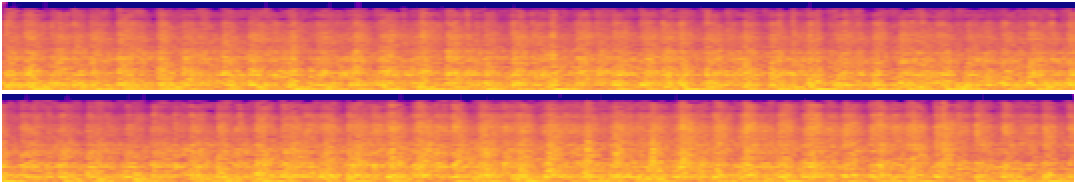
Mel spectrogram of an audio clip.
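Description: Drums beaten fast and loud without a break, for a Muharram akhada, over a dense clatter of bamboo staves (lathis) knocking against each other.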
